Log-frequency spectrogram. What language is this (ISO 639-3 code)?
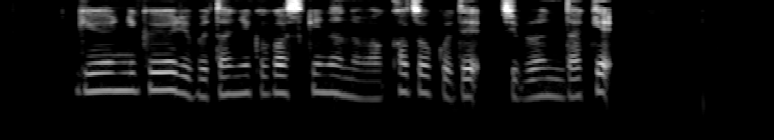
jpn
